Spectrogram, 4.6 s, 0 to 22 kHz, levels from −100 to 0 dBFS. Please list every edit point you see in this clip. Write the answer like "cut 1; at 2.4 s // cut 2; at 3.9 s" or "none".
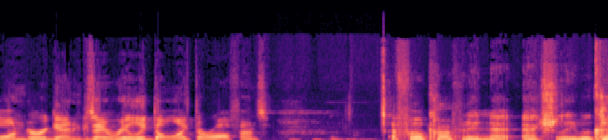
cut 1; at 3.2 s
